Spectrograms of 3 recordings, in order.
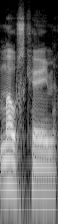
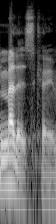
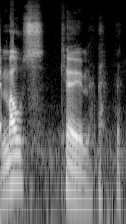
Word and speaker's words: Moulsecoomb: Just trying to think of the funniest pronunciation I've heard of Moulsecoombe. Probably Mellerscoombe, or something like Mollerscoombe, or something like that. But yeah, Moulsecoombe.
